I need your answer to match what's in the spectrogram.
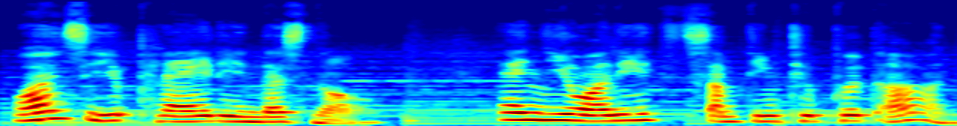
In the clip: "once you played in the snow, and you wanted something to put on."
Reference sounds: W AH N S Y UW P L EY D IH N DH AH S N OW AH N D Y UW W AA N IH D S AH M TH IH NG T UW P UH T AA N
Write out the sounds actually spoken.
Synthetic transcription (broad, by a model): W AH N S Y UW P L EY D IH N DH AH S N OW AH N Y UW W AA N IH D S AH M T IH NG T UW P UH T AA N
